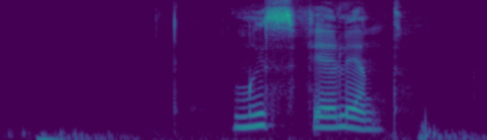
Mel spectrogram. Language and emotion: Russian, neutral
